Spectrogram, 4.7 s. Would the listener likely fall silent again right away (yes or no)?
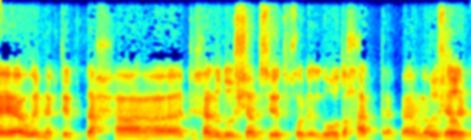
no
